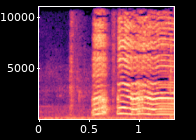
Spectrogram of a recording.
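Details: Young Sanjak cockerel starting to crow: a faint short note, then a loud, harsh crow that opens with a rough burst and settles into a steady, rich, slightly falling tone lasting over half a second.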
